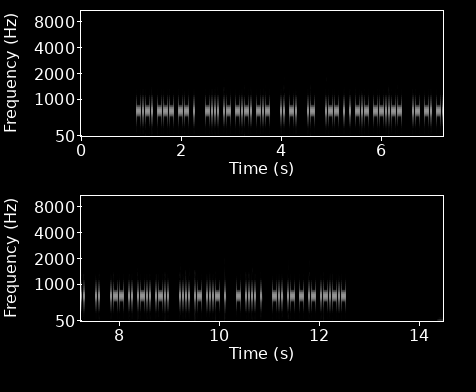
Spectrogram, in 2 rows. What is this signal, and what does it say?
Morse code, heard as a keyed tone, about 40 wpm, 700 Hz. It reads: COME BACK IN A WEEK, AND I WILL HAVE THE DATA.
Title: Sentences from Top 1000 Words - Review Part 3 - 40wpm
